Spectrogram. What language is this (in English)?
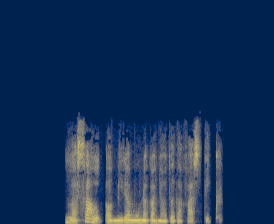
Catalan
